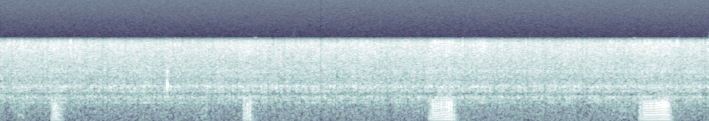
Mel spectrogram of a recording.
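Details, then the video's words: Boston Terrier dog asleep on a sheepskin, snoring indoors: short, low, rough breaths about every two seconds, the later ones louder and more rasping, with a quiet steady background hum. "dog snores"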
